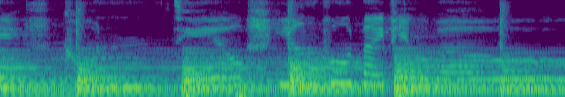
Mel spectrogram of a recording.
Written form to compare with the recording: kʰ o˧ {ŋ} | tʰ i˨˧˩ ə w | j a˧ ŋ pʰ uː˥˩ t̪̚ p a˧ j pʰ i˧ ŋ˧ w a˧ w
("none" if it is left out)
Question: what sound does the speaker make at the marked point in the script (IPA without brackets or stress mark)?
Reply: n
